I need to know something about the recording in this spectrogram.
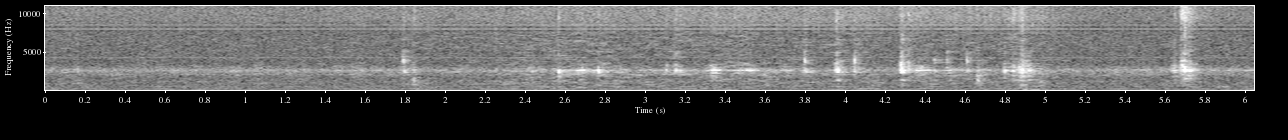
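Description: Faint, irregular ticks and scratches of a stylus writing on a pen tablet, starting about two seconds in, against near silence.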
